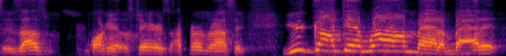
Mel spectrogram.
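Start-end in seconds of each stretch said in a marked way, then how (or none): 2.8-5.0 angry retort. Retold or imitated. Retold angry outburst at commissioner.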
